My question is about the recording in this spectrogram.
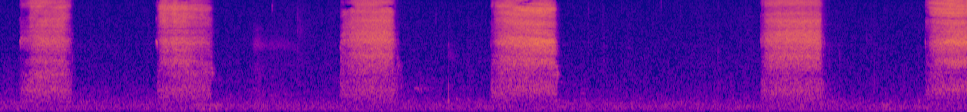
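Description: Barn owl chick's rasping hiss-screeches, six in a row, each well under a second long and about two seconds apart, the last running on past the end. These are the young owl's food-begging calls as it is fed.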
